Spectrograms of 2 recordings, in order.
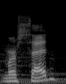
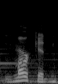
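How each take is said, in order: First: The second syllable starts with an s sound. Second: The second syllable starts with a k sound.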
